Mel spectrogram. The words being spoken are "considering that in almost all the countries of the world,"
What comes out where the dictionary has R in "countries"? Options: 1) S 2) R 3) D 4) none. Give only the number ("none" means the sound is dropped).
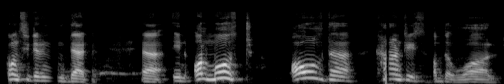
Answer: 4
